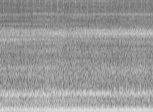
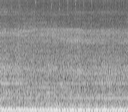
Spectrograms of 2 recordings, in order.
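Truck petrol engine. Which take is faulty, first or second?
second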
